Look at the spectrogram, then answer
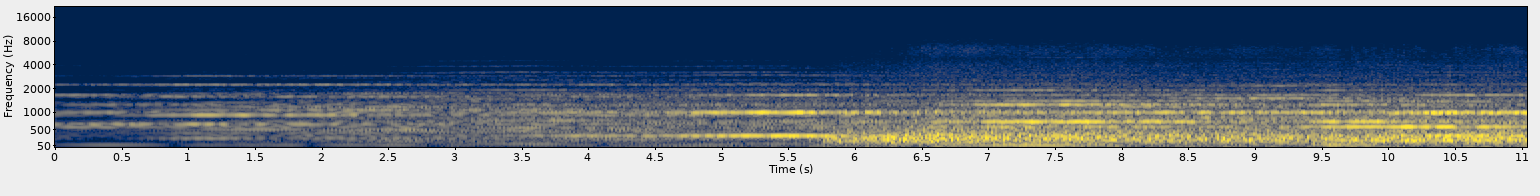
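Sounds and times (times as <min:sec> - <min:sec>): sustained drone tones: 0:02.7 - 0:11.0
loud rumble: 0:05.7 - 0:11.0.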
